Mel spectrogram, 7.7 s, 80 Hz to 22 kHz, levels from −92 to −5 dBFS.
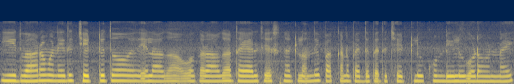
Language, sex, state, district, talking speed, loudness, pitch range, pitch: Telugu, female, Andhra Pradesh, Visakhapatnam, 140 wpm, -16 LUFS, 230-245 Hz, 235 Hz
